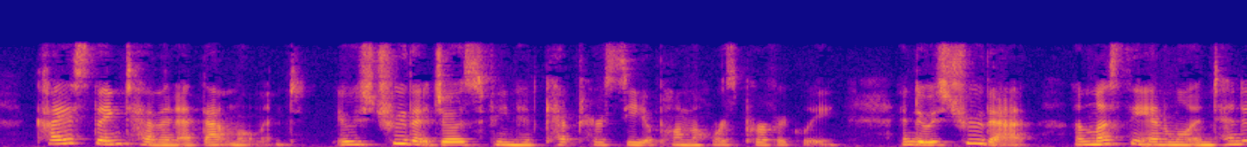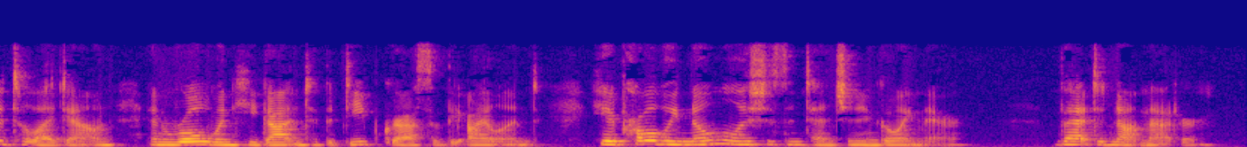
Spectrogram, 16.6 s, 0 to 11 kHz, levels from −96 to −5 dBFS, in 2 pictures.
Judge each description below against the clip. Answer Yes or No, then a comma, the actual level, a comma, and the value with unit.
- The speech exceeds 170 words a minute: Yes, average, 200 wpm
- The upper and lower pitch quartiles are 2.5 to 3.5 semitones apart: Yes, average, 2.9 semitones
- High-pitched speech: Yes, high, 210 Hz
